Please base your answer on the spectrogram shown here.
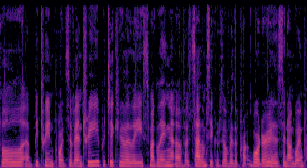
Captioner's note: speaking French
